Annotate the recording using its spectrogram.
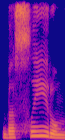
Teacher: صاد موٹا ہے, زیر کے ساتھ ہے, بہت موٹا نہیں ہے, نارمل سا موٹا پڑھیں گے. بصیرن تھا, بصیرن, تنوین کے بعد آ گئی ہے با, با جب آ جاتی ہے نون ساکن یا تنوین کے بعد تو کیا ہوتا ہے, نون کی آواز میم میں چینج ہو جاتی ہے.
